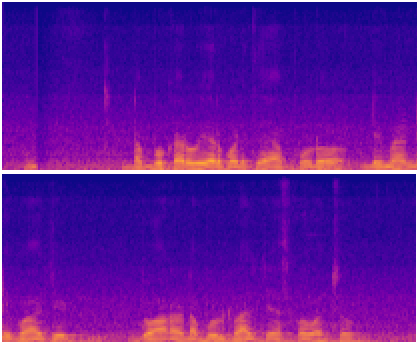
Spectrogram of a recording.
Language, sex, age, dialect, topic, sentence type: Telugu, male, 31-35, Southern, banking, statement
